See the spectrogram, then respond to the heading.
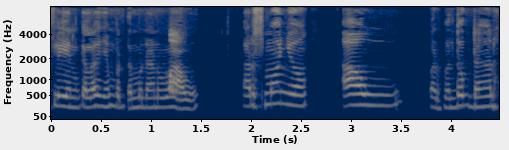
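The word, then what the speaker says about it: واو: Huruf waw makhrajnya di safatain, di bibir. Huruf wawu ini lain ya. Kalau huruf wawu ini tidak ada huruf selain huruf wawu yang monyong-monyong. Huruf wawu pengucapan huruf waw harus monyong ini. Harus monyong. Waw. Seperti harokat dhammah.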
